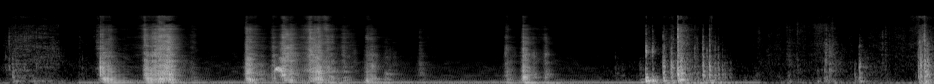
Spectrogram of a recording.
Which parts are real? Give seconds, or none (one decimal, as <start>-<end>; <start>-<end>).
0.0-1.0; 6.0-9.3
